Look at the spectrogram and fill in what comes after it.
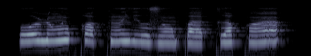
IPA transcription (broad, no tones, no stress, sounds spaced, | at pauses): o ɳ õ l qʷ ʌ k ə̃ lʲ o z ɔ̃ p a k ə qʷ ã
